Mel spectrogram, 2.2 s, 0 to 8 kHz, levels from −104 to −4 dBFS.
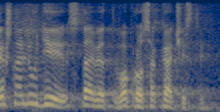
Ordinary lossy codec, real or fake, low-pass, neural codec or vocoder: none; real; 7.2 kHz; none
